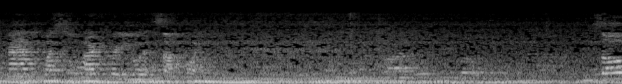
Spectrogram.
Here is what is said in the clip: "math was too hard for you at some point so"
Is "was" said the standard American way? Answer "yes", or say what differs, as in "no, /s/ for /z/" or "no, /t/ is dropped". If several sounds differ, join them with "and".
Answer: no, /s/ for /z/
